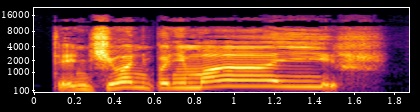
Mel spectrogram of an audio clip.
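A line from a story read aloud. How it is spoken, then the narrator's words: Wailing even louder. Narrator (Russian): еще сильнее вопил Джон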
